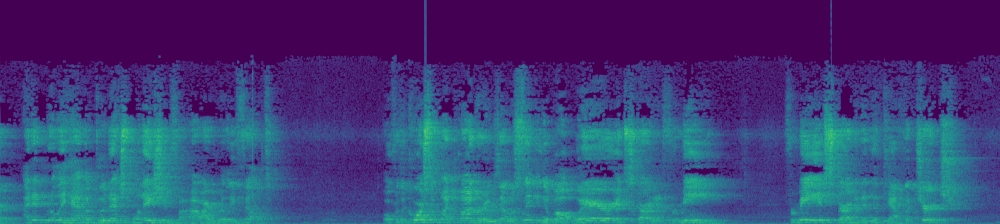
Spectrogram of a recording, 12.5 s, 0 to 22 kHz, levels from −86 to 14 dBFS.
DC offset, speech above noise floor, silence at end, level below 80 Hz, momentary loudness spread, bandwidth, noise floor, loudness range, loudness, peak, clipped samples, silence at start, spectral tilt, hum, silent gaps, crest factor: under 0.1%; 25 dB; 0.15 s; -48 dBFS; 14 LU; 16.5 kHz; -43 dBFS; 4 LU; -17 LUFS; 0 dBFS; under 0.1%; 0 s; -1.5 dB/octave; none; none; 20 dB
